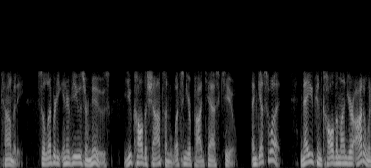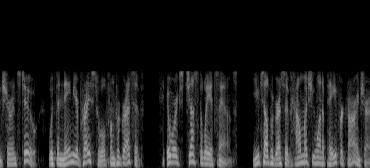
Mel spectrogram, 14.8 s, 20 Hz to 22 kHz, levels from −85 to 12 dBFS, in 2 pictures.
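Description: Between pauses in this speech, the phone's voice activity detection judged the talker silent and stopped sending speech frames, so the receiver substituted AMR comfort noise synthesised from a rough level and spectrum estimate. This happens at 0.62–0.76 s, at 2.34–2.48 s between "celebrity interviews or news" and "you call the shots", at 4.90–5.02 s, at 5.76–5.82 s after "guess what", at 5.98–6.02 s, at 10.46–10.60 s, at 10.74–10.76 s, and at 12.32–12.48 s after "the way it sounds". Each time, the real background gives way to a smooth, steady hiss lasting 20 to 160 ms before switching back, set against the band-limited, lightly coloured sound of the narrowband mobile codec.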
